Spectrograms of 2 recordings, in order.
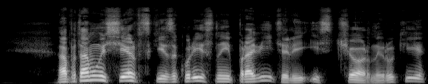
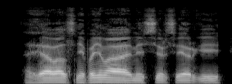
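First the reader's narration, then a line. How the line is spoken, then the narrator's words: Mutter. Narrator (Russian): пробормотал Деголь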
